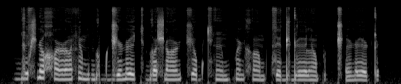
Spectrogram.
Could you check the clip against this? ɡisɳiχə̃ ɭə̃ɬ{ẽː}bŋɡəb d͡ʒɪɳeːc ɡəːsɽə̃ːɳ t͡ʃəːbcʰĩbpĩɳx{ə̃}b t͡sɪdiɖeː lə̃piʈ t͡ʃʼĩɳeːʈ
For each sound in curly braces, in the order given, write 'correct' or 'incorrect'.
incorrect: ẽ, incorrect: ə̃ː

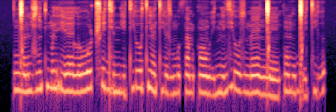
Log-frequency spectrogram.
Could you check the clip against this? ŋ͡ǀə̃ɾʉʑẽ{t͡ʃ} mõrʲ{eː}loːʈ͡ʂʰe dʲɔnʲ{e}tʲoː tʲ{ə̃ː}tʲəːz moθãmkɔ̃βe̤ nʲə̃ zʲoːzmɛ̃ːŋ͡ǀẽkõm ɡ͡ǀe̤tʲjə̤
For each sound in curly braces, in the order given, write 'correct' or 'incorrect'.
incorrect: tʲ, incorrect: ɛː, correct, correct

